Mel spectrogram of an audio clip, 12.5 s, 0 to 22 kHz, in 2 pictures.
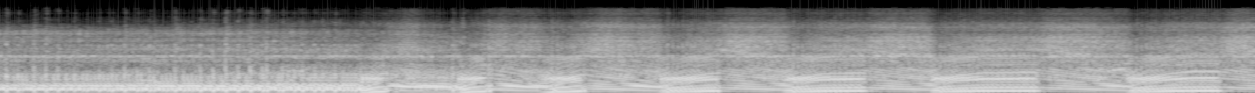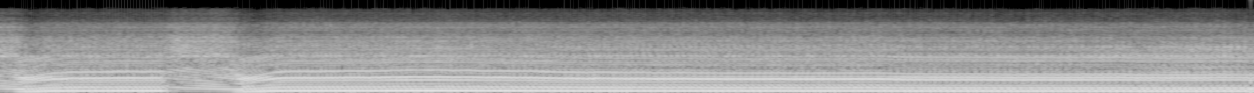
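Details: Husqvarna 288XP chainsaw, rebuilt with new cylinder and piston on a swapped crankcase: snaps through about eight quick clean revs, then holds a steady high scream without bogging; running properly after the lean condition was addressed.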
